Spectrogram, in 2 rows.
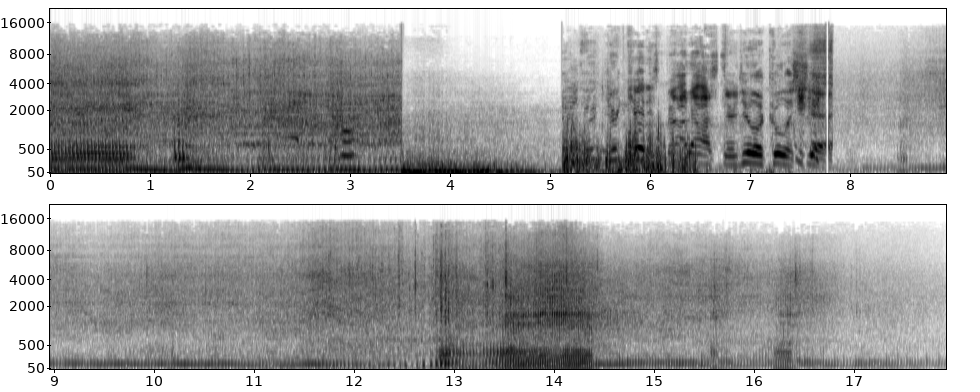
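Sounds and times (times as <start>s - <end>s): motorcycle engine running: 0.0s - 3.5s
motorcycle engine revving: 0.0s - 3.6s, 8.3s - 17.5s.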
